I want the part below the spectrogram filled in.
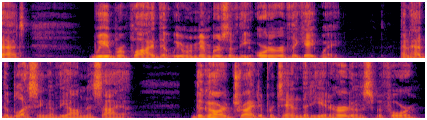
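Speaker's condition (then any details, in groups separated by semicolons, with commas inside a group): No condition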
